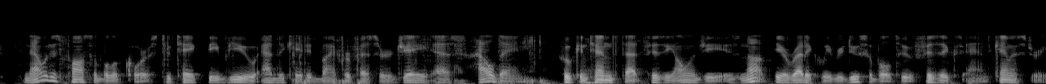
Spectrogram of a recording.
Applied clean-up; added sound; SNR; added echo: classical method log-MMSE.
